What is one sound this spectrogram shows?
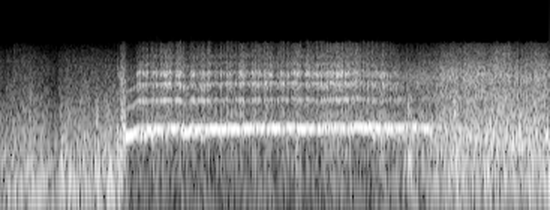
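A steam train whistle blows loudly and steadily.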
